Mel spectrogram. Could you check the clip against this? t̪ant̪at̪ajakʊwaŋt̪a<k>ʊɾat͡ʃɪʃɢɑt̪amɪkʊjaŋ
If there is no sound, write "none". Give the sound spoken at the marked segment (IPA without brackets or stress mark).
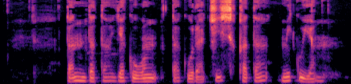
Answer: k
